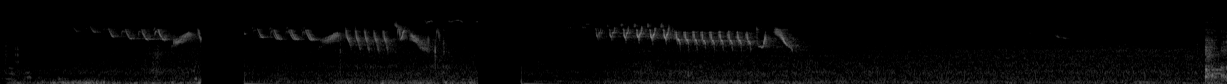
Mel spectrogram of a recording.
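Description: A songbird singing three phrases in the first eight seconds. Each phrase is a fast run of repeated notes falling in pitch and ends in a quick downward flourish. The sound drops out briefly between the first phrases.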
